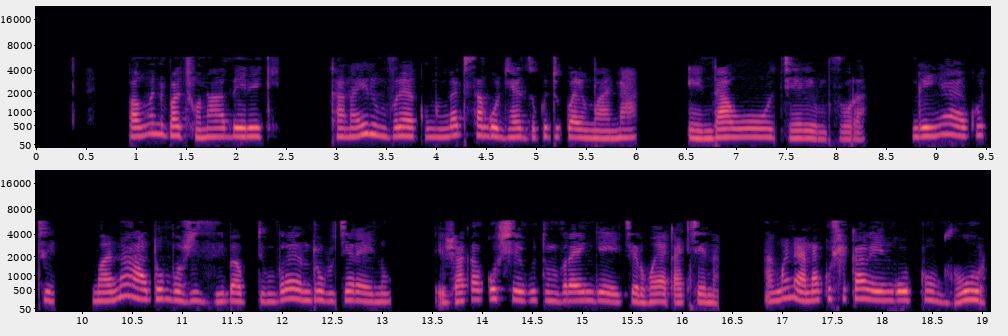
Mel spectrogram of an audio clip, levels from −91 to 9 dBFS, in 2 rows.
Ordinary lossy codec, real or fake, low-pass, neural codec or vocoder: MP3, 24 kbps; fake; 7.2 kHz; codec, 16 kHz, 4 kbps, X-Codec, HuBERT features, trained on balanced general audio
